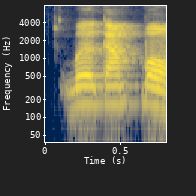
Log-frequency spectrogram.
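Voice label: "berkampung", Malay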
